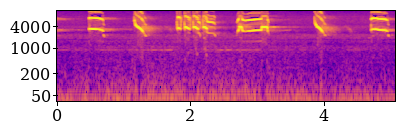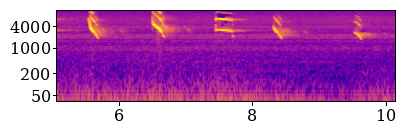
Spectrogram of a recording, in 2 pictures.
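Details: Osprey alarm calling, picked up by a camera at Captiva on 24 January 2025 amid landing and chasing birds: loud, sharp whistled notes sliding downward, repeated in an uneven series, some doubled or clustered, over a quiet background.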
